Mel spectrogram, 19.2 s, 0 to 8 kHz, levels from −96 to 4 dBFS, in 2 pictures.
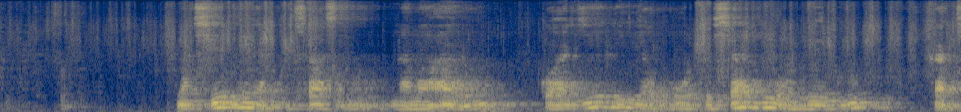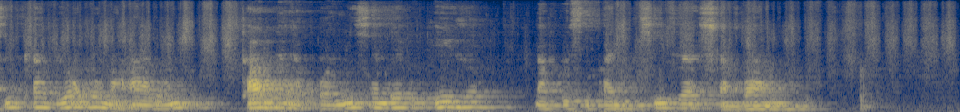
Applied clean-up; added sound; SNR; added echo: neural separator model SepFormer DNS4.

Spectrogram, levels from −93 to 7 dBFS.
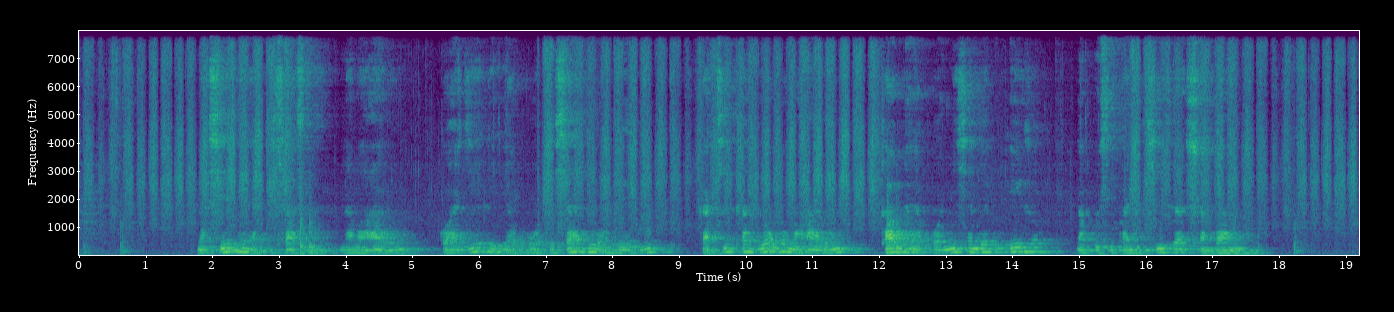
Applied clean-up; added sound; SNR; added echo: none; Tools; 11 dB; reverberation time 1.1 s.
